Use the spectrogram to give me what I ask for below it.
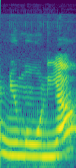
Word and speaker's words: pneumonia: न्यूमोनिया क्या होती है निमोनिया की जो स्पेलिंग होती है उसमें ये जो पी है वो साइलेंट होता है और बाकी जो एन ई यू एम ओ एन आई ए हम इसको प्रोनाउंस करते हैं न्यूमोनिया और पी साइलेंट होती है इसे आपको ध्यान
